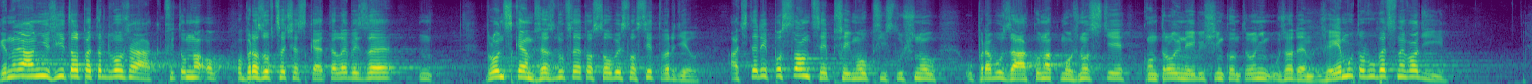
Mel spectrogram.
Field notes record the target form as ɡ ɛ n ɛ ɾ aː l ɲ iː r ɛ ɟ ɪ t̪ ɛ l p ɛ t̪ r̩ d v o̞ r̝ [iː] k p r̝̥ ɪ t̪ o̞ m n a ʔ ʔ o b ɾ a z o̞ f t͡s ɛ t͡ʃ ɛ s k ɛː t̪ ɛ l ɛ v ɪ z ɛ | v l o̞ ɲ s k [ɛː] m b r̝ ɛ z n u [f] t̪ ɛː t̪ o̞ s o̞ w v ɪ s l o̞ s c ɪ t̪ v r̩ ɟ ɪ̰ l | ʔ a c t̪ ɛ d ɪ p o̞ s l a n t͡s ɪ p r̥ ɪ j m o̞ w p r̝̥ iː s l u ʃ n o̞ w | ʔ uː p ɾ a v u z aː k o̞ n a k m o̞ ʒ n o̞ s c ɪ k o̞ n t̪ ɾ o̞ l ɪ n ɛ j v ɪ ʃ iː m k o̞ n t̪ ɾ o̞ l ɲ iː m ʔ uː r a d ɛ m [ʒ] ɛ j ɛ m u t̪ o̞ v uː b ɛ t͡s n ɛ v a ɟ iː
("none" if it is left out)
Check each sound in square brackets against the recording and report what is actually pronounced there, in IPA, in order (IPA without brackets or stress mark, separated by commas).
aː, ɛː, f, ʒ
